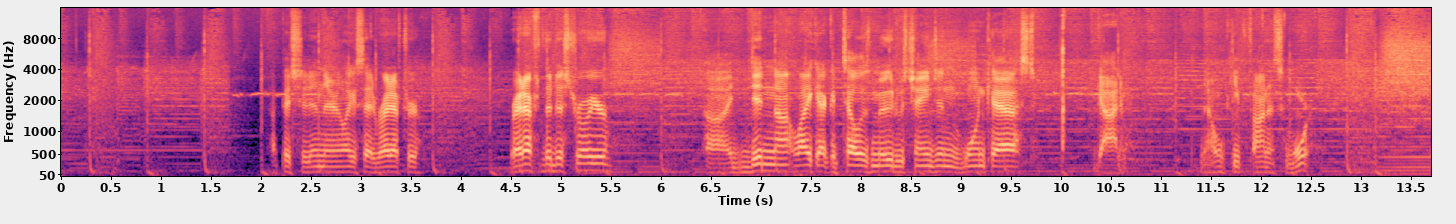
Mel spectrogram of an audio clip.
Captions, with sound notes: I pitched it in there, like I said, right after the D Stroyer. Did not like, I could tell his mood was changing and one cast, (clicks tongue) got him. Now we'll keep finding some more.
